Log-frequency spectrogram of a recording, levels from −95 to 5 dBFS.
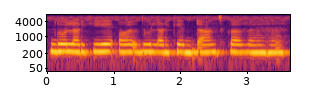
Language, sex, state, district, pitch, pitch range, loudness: Hindi, female, Jharkhand, Garhwa, 240 Hz, 230-245 Hz, -13 LUFS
